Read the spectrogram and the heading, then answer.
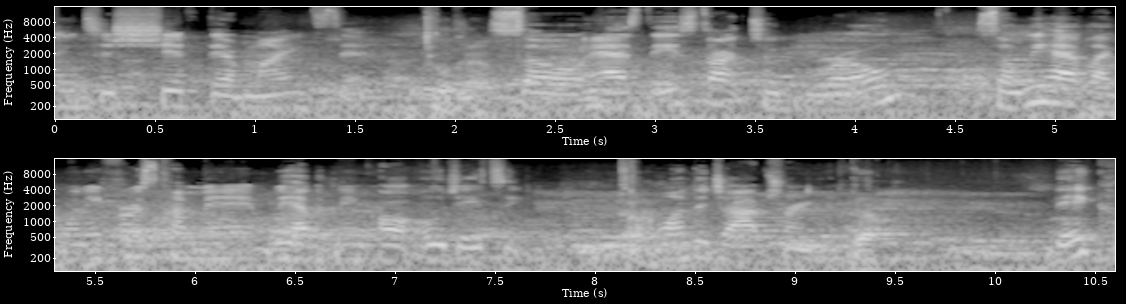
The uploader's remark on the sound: This interview was recorded LIVE at Podcast Summit in Miami, Florida July 30,31, 2023.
